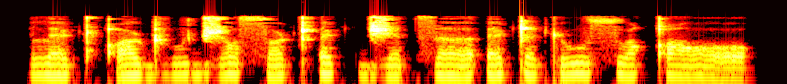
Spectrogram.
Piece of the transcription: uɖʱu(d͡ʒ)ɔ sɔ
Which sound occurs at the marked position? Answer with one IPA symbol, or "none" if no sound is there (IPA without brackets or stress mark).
d͡ʒ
